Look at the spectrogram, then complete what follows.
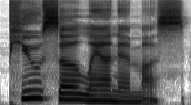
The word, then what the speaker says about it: pusillanimous: loquacious loquacious Word 275 pusillanimous Common mispronunciation pusillanimous Correct pronunciation pusillanimous Five syllables with the stress on the third, meaning showing a lack of courage.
